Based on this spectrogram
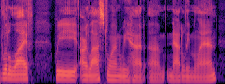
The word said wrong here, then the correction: Malin: Malin. – No, dang it. Natalie Malin.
